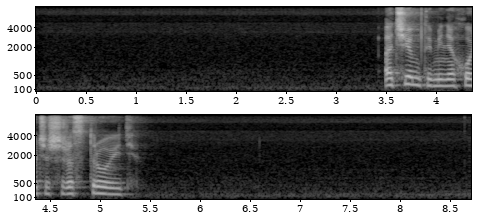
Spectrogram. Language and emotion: Russian, neutral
